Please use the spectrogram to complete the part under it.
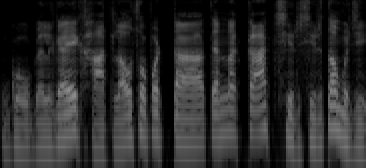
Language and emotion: Goan Konkani, disgusted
